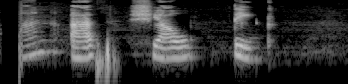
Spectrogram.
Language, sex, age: Icelandic, female, 20-29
